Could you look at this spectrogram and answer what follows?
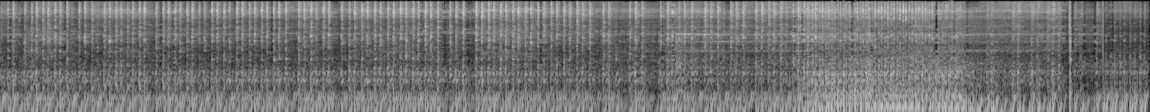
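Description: An old motorcycle engine runs right after a kick start, a loud, close, steady throbbing idle that rises into a brief rev near the end, with no talking over it.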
